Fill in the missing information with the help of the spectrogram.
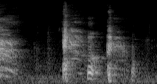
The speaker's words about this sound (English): Your mom coughs? What's happened? That tahine didn't go down the right way, did it?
